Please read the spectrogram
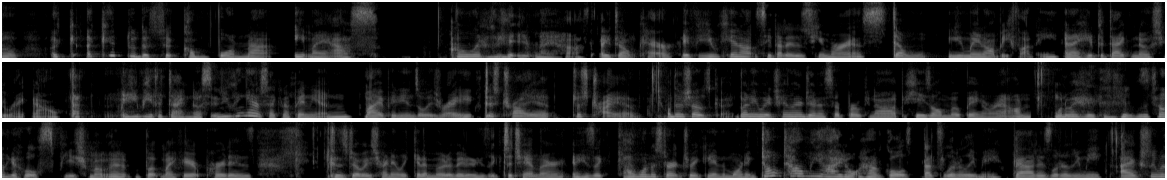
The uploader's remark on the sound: Audio quality is lacking in this episode because I got a new mic after my old one DIED on me. It has its quirks and I need to do a little more research into vamping the quality, but it will be fixed for future recordings.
